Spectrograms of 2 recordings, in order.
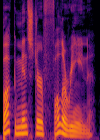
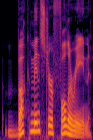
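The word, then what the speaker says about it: buckminsterfullerene: It looks like it is literally one word, and it is pronounced, I think, Buckminster Fullerene. Buckminster Fullerene. So we have the word buck, and then the word minster, M-I-N-S-T-E-R, and then fuller, F-U-L-L-E-R, and then een, the suffix een, E-N-E, Buckminster Fullerene.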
